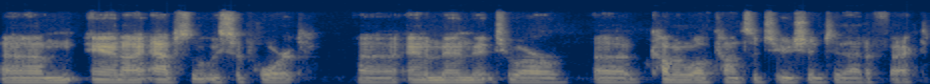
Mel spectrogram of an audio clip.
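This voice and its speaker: Soft-spoken and fairly low-pitched, a man talks at a fairly quick pace in a monotone, flat intonation. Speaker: political candidate, physician. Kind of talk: candidate forum answer. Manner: halting.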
